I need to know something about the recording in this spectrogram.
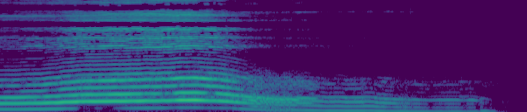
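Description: A woman sings a long vocal slide close by, rising slightly and then gliding down low.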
